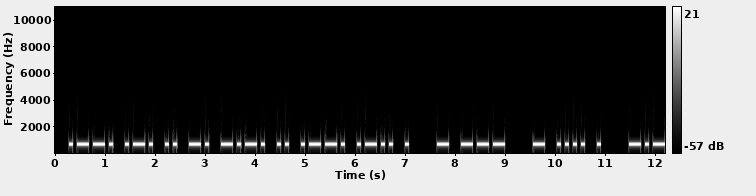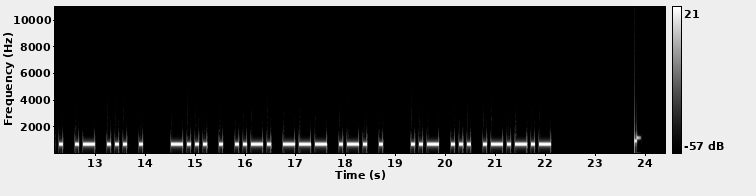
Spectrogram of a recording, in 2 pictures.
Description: Morse code, heard as a keyed tone, about 15 wpm, 700 Hz. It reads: PRINCIPLE TO THE CASE BEFORE US.
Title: Sentences from Top 1400 Words 15wpm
